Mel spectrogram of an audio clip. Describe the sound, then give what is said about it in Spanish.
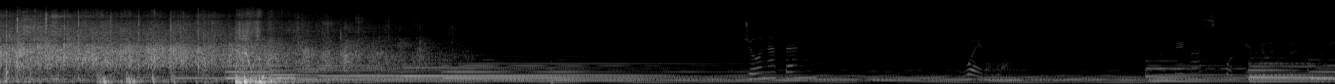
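An audience applauds in a dense burst of clapping that peaks early, then fades out after about four seconds, leaving steady sustained musical tones with a few brief sounds over them. “Damos otro aplauso a cada uno de ellos.”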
